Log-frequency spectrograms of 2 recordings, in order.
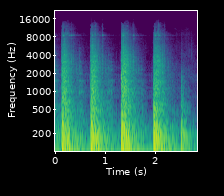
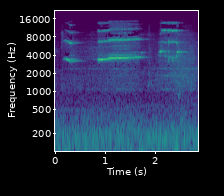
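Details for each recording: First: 2009 Ford F250, rear rattle traced to the truck-bed toolbox and fixed by reforming a spring clip onto its rod: five solid kicks to the box, each dying out cleanly with no persistent rattle. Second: 2009 Ford F250, wheel off, hub turned slowly by hand: high-pitched squeals come and go from worn brake pads, little pad left but not yet to the rivets; slight lip on rotors; fix is new pads.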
